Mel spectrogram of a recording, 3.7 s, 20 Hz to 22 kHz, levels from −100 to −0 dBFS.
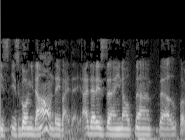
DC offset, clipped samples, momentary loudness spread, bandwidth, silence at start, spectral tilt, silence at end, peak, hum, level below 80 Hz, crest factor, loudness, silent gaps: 0.2%; under 0.1%; 9 LU; 8.2 kHz; 0 s; -7.5 dB/octave; 0 s; -8 dBFS; none; -42 dBFS; 14 dB; -23 LUFS; none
